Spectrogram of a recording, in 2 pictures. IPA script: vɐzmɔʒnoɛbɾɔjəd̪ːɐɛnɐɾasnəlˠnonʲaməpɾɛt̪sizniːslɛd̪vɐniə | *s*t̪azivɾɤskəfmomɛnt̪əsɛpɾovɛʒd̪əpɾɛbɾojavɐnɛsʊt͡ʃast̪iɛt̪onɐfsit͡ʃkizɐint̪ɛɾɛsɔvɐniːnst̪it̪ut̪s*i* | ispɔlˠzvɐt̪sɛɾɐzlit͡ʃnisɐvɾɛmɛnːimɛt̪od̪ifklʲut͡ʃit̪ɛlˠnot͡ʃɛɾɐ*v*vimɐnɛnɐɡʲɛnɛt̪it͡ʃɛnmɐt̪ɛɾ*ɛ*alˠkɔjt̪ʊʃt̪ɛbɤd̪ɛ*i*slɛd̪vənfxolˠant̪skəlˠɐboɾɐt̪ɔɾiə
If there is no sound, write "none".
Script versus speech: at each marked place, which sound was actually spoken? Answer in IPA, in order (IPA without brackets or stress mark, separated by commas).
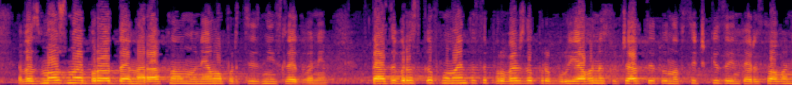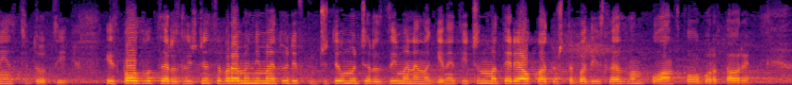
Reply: f, iː, z, i, i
